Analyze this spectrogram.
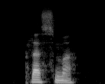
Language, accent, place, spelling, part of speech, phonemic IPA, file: French, France, Lyon, plasma, noun, /plas.ma/, LL-Q150 (fra)-plasma.wav
- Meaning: plasma (all senses)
